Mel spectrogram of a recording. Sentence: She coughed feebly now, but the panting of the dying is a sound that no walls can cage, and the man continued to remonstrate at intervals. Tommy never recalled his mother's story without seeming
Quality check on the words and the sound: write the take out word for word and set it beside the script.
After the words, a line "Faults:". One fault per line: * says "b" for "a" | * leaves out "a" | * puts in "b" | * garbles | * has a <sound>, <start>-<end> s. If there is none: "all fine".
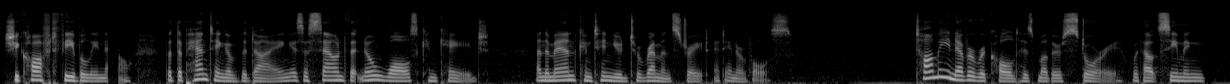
She coughed feebly now, but the panting of the dying is a sound that no walls can cage, and the man continued to remonstrate at intervals. Tommy never recalled his mother's story without seeming
Faults:
* has a dropout, 1.1-1.2 s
